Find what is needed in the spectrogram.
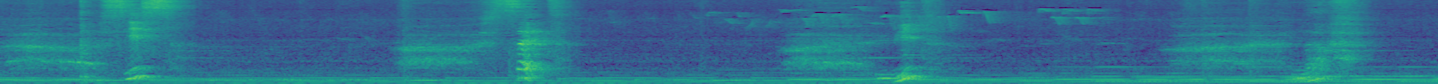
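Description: Soft background music of held, sustained tones that change chord about ten seconds in. Over it, four short, forceful breaths out with some voice, about every four seconds, from a woman working through alternating leg lifts in a plank.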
